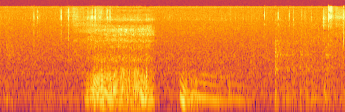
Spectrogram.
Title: My dog Conner snoring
